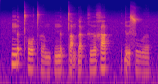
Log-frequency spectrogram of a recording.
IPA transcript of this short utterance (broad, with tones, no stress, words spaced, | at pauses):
ŋə˦˥t̚t̪ʰo˨˦t̪ʰə̤˨˩m | nə˨˩t̚ t̪a̰ː˧˨mɗa˨˩k̚xɨ˨˦ə̯xa˦˥k̚ | ɗɨ̰˧˨sṳ˨˩ə̯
